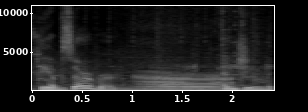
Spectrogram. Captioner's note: cow mooing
